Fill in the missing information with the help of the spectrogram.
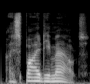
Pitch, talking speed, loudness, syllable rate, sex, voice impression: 135 Hz, 265 wpm, -15 LUFS, 5.1 syllables/s, male, masculine, adult-like, slightly muffled, sincere, slightly calm, reassuring, slightly kind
